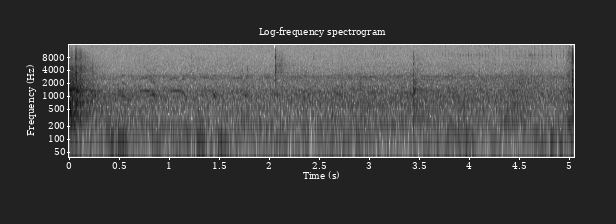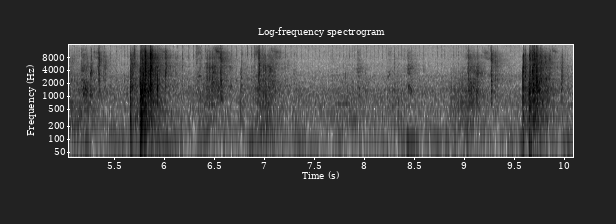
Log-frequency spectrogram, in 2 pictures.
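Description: A Specialized Demo 8 downhill mountain bike knocking and clattering against tarmac as it is ridden and bounced. Several sharp knocks come about five to seven seconds in, the loudest near six seconds, and another hard one near the end.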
